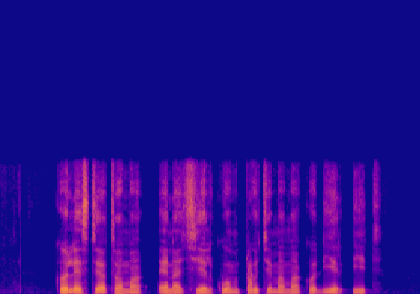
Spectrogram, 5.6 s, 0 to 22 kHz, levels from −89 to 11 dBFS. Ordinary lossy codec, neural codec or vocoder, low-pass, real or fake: none; vocoder, 22.05 kHz, 80 mel bands, WaveNeXt; 9.9 kHz; fake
